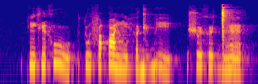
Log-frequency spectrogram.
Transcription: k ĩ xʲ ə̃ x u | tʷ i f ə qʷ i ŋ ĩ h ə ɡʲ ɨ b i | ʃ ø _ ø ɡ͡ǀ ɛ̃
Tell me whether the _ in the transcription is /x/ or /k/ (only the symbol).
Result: x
